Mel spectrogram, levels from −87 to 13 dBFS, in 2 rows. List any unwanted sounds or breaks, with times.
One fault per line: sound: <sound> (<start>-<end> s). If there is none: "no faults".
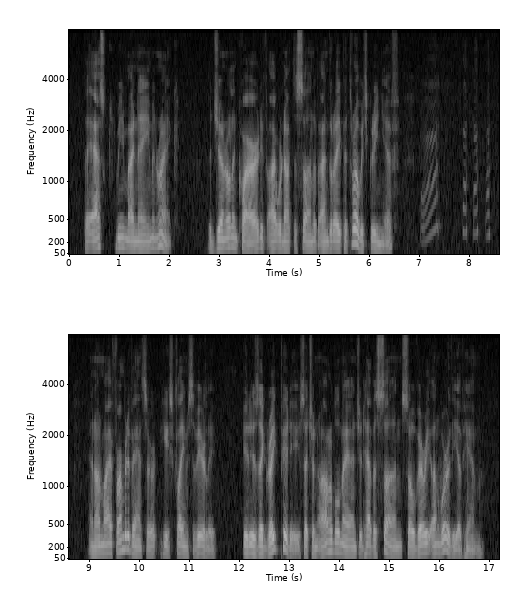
sound: laugh (7.0-8.6 s)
